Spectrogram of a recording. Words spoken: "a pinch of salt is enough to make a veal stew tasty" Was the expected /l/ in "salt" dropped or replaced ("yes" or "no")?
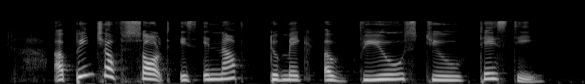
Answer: no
